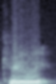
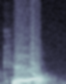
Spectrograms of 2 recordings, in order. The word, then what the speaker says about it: Kaylee: the name pronounced again the name is pronounced kaylee not kale kaylee um how'd you come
